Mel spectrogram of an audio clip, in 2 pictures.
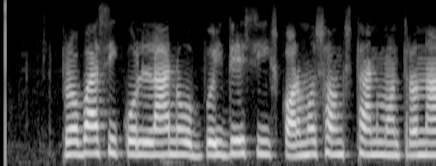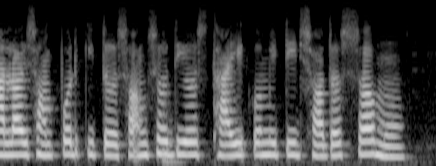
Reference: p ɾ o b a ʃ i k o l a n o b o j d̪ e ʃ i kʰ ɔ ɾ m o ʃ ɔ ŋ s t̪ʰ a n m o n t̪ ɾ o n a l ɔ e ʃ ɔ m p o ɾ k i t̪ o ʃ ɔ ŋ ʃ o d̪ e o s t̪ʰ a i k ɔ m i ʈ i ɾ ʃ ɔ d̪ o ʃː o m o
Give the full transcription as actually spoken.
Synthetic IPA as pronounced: p ɾ o b a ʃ i k o lː a n o b o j d̪ e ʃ i k ɔ ɾ m o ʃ ɔ ŋ s t̪ʰ a n m ɔ n t̪ ɾ o n a l ɔ e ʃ ɔ m p o ɾ k i t̪ o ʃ ɔ ŋ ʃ o d̪ i o s t̪ʰ a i k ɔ m i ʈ i ɾ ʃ ɔ d̪ o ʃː o m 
